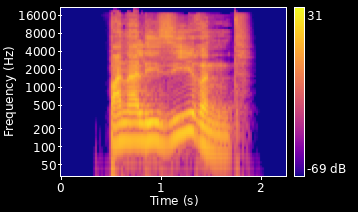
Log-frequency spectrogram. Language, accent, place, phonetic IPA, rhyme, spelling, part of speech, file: German, Germany, Berlin, [banaliˈziːʁənt], -iːʁənt, banalisierend, verb, De-banalisierend.ogg
- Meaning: present participle of banalisieren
